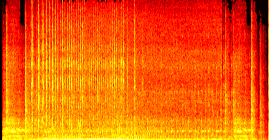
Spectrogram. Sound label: flight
